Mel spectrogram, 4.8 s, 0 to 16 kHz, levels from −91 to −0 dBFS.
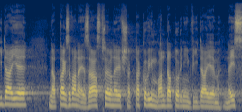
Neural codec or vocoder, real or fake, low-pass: none; real; 14.4 kHz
